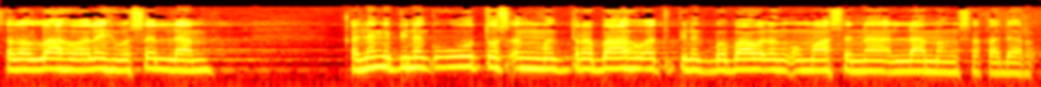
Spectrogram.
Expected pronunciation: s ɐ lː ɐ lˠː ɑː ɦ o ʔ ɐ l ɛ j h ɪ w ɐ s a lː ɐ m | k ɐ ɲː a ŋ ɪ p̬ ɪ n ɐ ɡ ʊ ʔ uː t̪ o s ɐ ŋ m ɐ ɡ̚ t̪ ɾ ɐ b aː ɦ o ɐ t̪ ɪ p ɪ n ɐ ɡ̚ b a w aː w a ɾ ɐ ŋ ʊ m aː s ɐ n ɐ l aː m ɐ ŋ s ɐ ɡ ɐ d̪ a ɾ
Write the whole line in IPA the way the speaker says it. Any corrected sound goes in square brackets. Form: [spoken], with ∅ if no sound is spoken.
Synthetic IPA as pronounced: s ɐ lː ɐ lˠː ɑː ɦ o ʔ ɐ l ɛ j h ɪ w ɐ s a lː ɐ m | k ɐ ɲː a ŋ ɪ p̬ ɪ n ɐ ɡ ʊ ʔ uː t̪ o s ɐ ŋ m ɐ ɡ̚ t̪ ɾ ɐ b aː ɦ o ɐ t̪ ɪ p ɪ n ɐ ɡ̚ b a [b] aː w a [l] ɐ ŋ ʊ m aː s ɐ n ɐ l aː m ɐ ŋ s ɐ [k] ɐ d̪ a ɾ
